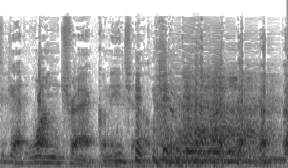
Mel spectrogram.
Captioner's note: laughter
